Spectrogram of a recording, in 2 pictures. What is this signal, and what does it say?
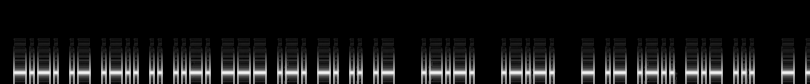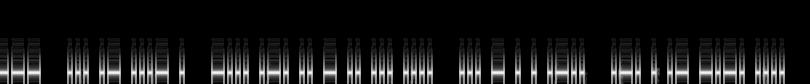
Morse code, heard as a keyed tone, about 30 wpm, 550 Hz. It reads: CALIFORNIA <AR> <AR> TALKS TO SAVE BRITISH STEEL REACH
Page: news headlines in morse code at 30 wpm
